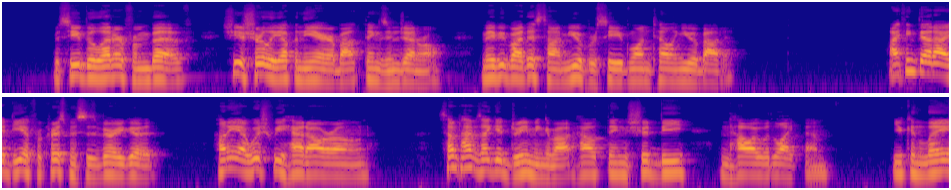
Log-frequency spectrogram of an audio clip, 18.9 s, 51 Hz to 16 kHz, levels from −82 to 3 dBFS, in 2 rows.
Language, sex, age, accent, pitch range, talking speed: English, male, 30-49, American, 120-145 Hz, 195 wpm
